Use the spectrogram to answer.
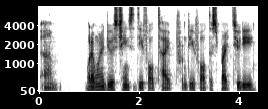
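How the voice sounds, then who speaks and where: Working from home with children asleep nearby, a coding instructor teaches a screen-recorded software tutorial. He talks in a quiet, low-key monotone at a moderate pace, casually walking through each step with plenty of fillers.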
